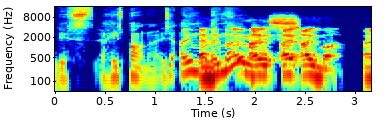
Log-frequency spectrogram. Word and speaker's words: Omos: How am I pronouncing this? His partner, is it Omos? Omos.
